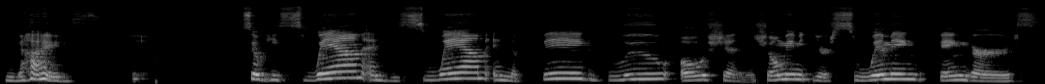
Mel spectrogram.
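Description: A woman's voice: mid-range voice, expressive, extremely slow. A woman in her thirties, an occupational therapist, reading a picture story aloud to young children and coaxing them to copy hand gestures, recorded indoors on a laptop webcam. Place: indoor room.

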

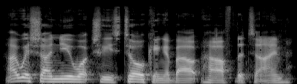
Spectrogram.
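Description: A man's voice: lowish voice, normal speed, fairly bright tone, clear, resonant tone, close to an everyday voice. A man voicing a weary, impatient husband in an audiobook story, with an anxious, dismissive, grumbling manner. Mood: weary, doubtful. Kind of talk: audiobook character dialogue.

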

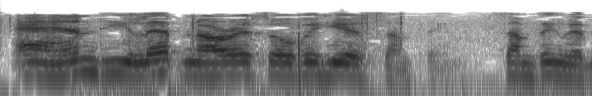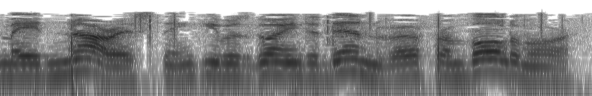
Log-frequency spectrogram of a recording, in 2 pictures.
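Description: An actress playing a domineering, cold-blooded villainess in an old-time radio drama, with a sharp, sneering, commanding delivery. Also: female voice, on the low side, a little fast, close to an everyday voice. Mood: calculating. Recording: muffled, noisy old radio recording.

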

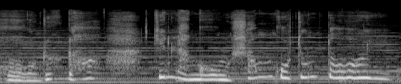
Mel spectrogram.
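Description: An elderly villager in an animated folk tale, plaintive and sorrowful. Her voice is high and very slow, with a southern Vietnamese accent, over clear background music. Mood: weary, warning. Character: sorrowful elderly villager whose grandchildren were eaten. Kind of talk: animated fairy-tale dialogue.

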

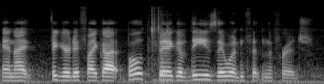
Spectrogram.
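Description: A woman's voice: lowish voice, steady tone, brisk, low-quality recording. A woman in her thirties hosting a vlog, talking casually and conversationally as she lists things in a home kitchen. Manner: informal, conversational, listing items. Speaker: vlog host. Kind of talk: casual chatty grocery haul narration.

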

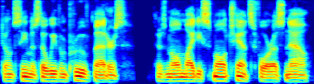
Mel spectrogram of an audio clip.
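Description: A man voicing a gaunt, dying frontiersman who speaks gently in rustic dialect, with a low voice. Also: little pitch movement, moderate pace, dry recording, clean studio sound, lightly acted. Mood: gentle.

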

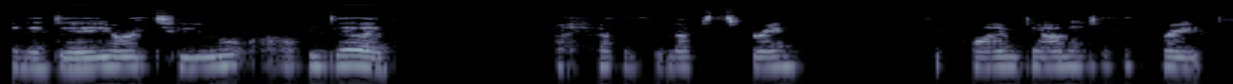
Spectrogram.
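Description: Woman playing a hushed, weary, dying spider. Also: a little slow, breathy edge, dry recording, highs cut off. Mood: weary, resigned. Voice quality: low, hushed, weak. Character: dying female spider, calm, weary, gently firm.

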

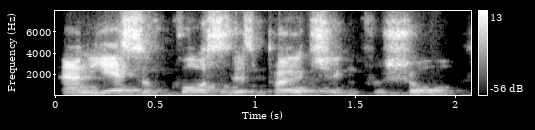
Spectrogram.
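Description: A man's voice: mid-range voice, big pitch swings, normal speed, pushed and bright. A man explaining conservation over a video call, reassuring and hesitant with fillers. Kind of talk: conversational explanation. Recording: distant mic with faint noise.

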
